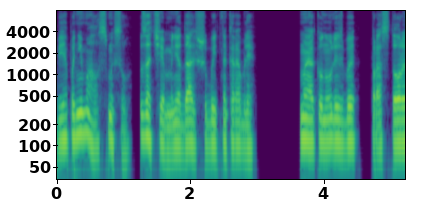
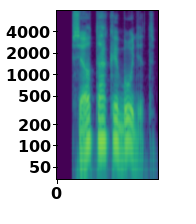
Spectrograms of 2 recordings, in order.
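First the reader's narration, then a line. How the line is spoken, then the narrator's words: Sad. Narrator (Russian): печально сказал Павел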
